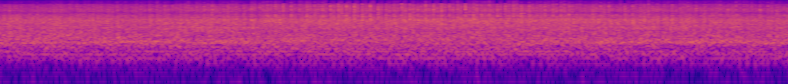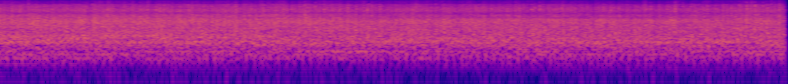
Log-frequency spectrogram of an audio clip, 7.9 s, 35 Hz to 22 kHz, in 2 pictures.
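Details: Troy-Bilt Mustang Z46 zero-turn, Kohler 7000-series variant engine, after wiring repair, new ignition coils and tightened blades: steady buzzy high-pitched drone, no knocks or misses; runs fine once started, though it chokes on startup (owner suspects overly rich fuel pump).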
